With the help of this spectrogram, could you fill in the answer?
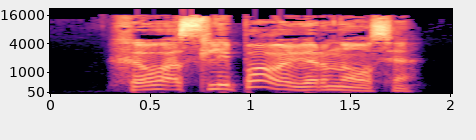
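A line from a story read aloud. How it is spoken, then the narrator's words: Shout. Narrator (Russian): крикнул Пышка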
